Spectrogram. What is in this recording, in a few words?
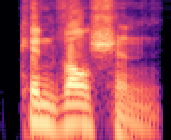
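"convulsion", American English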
